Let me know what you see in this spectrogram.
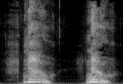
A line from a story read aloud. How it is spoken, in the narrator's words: she returned hastily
